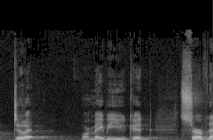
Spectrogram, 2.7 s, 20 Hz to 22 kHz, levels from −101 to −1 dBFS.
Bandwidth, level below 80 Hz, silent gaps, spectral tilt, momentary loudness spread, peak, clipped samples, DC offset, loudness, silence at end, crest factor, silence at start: 17.5 kHz; -82 dBFS; none; -2.5 dB/octave; 16 LU; -20 dBFS; under 0.1%; under 0.1%; -39 LUFS; 0 s; 18 dB; 0.2 s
